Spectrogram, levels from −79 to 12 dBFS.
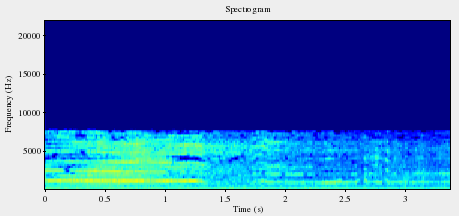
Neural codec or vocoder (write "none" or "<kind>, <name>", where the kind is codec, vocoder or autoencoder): none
